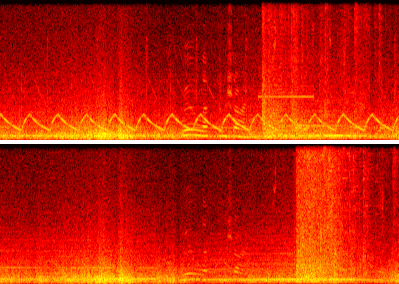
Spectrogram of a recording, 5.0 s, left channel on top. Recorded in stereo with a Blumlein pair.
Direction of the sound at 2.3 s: 70° left.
